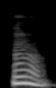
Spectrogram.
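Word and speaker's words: うん: Hai kita akan kenalan ada satu lagi yaitu m tulisannya u n tapi kita bacanya E ini bentuk yang informal ya lalu untuk istilah Enggak ini informal ya kita gunakan m sekalipun tulisannya u UN tapi kita bacanya m kita latihan ada dan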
